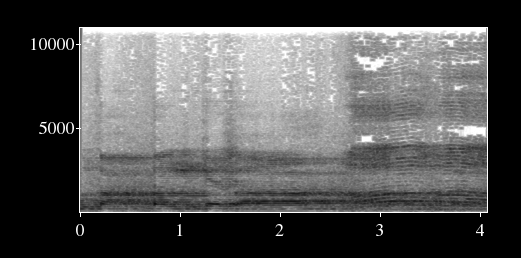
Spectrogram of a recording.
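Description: A man chanting a religious recitation into a microphone, in long held notes that slowly rise and fall in pitch.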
